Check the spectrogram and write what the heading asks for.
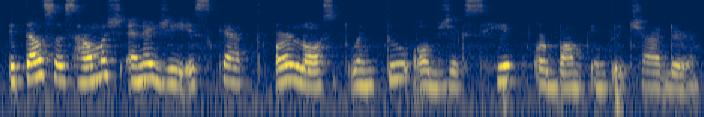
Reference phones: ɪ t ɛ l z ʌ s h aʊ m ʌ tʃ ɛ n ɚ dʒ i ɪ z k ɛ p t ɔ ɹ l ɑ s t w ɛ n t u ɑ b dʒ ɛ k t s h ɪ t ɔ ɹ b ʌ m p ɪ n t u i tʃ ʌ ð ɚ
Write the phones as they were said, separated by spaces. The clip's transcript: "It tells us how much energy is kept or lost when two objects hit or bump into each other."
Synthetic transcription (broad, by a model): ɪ t ɛ l s ʌ s h aʊ m ʌ tʃ ɛ n ɚ dʒ i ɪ s k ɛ t ɔ ɹ l ɑ s t w ɛ n t u ɑ b dʒ ɛ k t s h ɪ t ɔ ɹ b ʌ m p ɪ n t u i tʃ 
